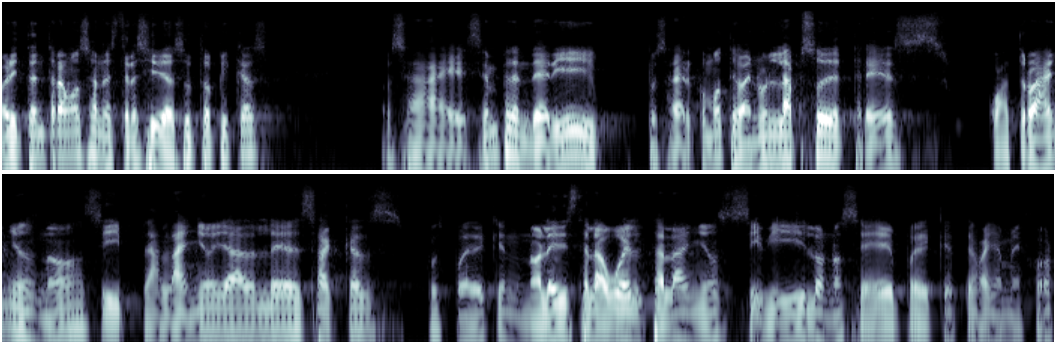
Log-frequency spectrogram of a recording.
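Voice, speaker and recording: A man with a plain, everyday voice, fairly low in pitch, with ordinary pitch variation at a moderate pace on a very clean recording with a silent background. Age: 30s. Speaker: podcast co-host, psychologist. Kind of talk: casual chat.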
